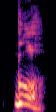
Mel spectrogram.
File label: Hurt Med; X Lines; X line pickups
